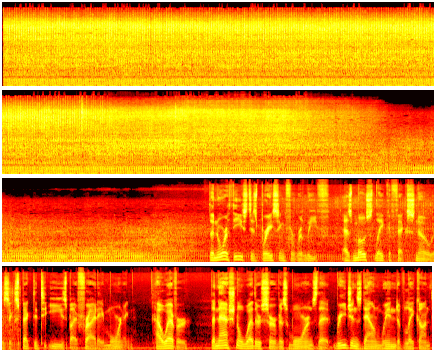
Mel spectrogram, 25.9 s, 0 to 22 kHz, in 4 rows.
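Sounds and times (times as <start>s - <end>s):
motor humming: 0.0s - 19.8s.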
